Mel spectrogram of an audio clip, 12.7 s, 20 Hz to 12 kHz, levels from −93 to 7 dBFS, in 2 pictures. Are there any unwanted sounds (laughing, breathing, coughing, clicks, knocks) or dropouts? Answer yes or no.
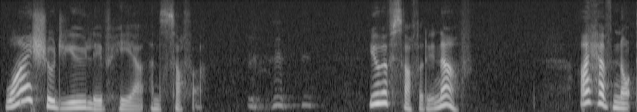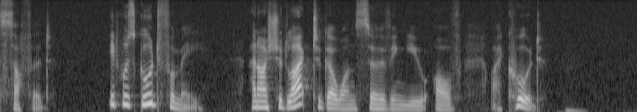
yes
